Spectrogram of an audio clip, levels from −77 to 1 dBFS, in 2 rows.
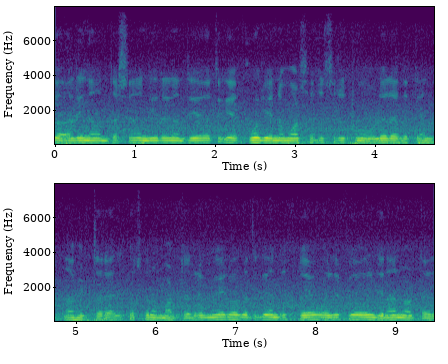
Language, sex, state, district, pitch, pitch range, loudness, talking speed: Kannada, male, Karnataka, Mysore, 120 Hz, 115-125 Hz, -17 LUFS, 95 wpm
